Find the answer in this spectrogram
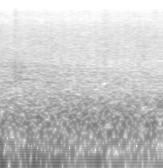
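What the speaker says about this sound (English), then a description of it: "Why is it raining in here?" Steady, even hiss of rain falling inside the video game Deepworld, a constant wash of patter with a low rumble underneath, no talk.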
